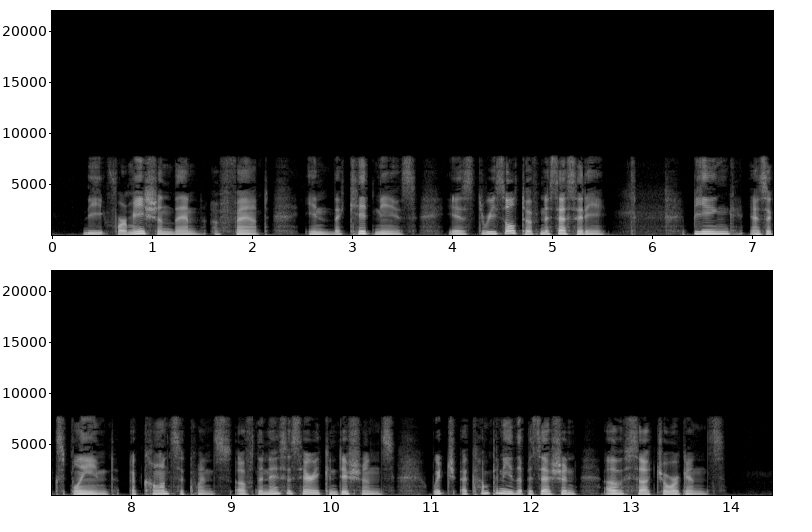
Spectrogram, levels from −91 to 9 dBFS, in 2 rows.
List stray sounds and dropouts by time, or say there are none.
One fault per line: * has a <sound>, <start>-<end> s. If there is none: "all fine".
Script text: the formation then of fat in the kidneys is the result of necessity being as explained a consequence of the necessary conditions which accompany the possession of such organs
all fine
